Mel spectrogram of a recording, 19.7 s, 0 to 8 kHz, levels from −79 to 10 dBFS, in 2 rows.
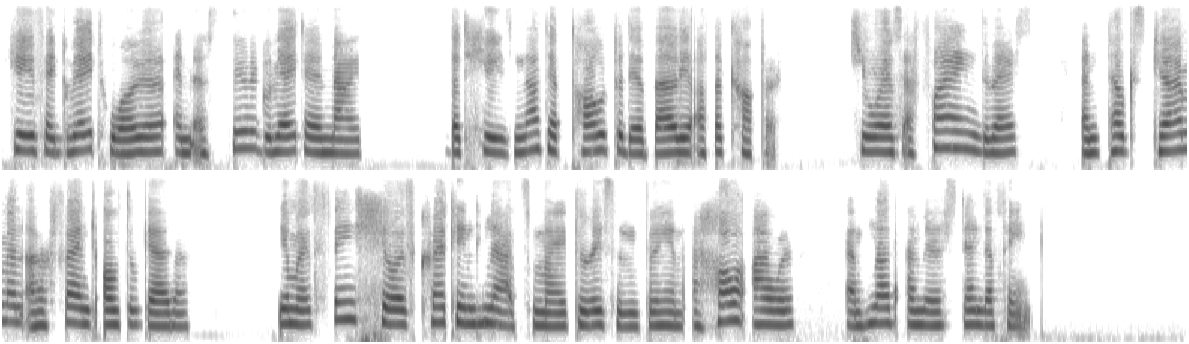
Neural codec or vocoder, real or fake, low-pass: codec, 16 kHz, 1 kbps, X-Codec, HuBERT features, trained on general audio; fake; 7.2 kHz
